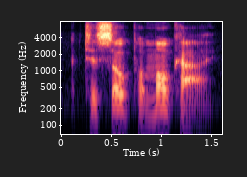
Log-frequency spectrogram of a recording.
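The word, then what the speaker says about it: Tsopahmocci: of civilized cultural information pronounced tiso pomokai and spelled t-s-o-p-a-h-m-o-c-c-i the national humanitarian effort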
